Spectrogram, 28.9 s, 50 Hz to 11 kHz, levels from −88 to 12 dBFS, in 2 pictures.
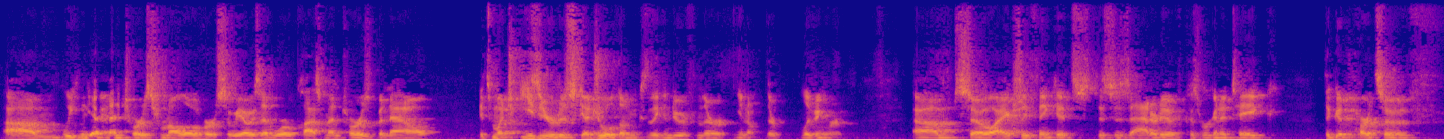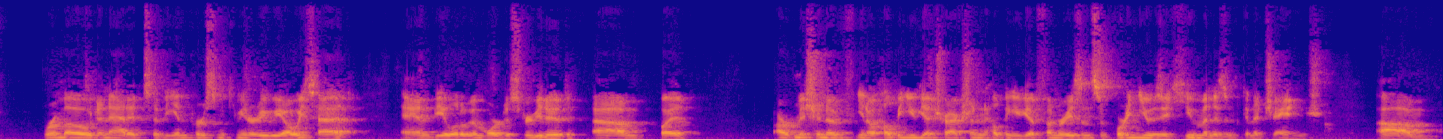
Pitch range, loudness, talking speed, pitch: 90-100 Hz, -17 LUFS, 200 wpm, 95 Hz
